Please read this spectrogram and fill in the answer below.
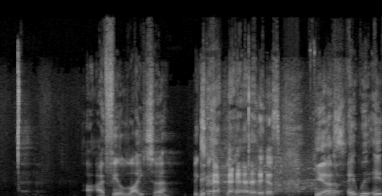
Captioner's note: laughter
